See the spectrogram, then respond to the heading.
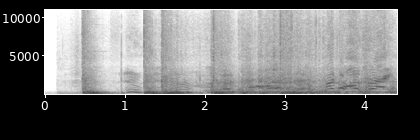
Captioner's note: blows thudding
